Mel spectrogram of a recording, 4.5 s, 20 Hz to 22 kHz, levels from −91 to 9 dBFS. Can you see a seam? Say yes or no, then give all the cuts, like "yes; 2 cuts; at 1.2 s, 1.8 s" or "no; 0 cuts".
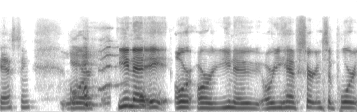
no; 0 cuts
